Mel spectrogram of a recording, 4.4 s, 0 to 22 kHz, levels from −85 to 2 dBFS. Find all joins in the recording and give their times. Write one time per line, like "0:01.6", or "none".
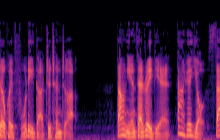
0:03.4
